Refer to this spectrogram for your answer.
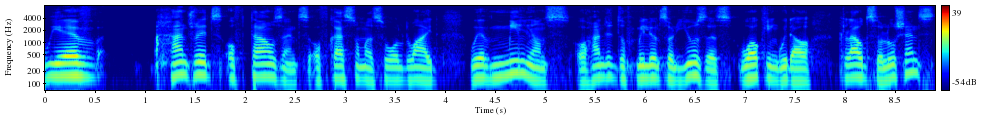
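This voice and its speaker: The recording is very clean, with a silent background. A man with an Israeli accent talks at a moderate pace in a fairly high pitch. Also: ordinary pitch variation. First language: Hebrew. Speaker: sales director. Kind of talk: conference talk. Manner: halting.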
